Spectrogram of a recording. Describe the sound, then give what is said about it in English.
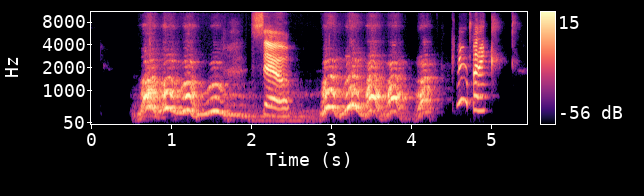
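A dog barking at neighbors: a run of loud barks and higher yips, some drawn out into whines, mixed with a person's voice. “you may hear my dog Sadie barking at neighbors in the background. She's not always very nice. But of course, she's doing that right now, the second.”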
